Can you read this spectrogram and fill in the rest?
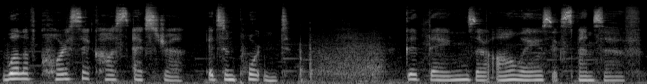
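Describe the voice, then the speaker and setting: A woman's voice: mid-range voice, steady tone, slow, mellow, faint music behind, close to an everyday voice. A woman playing a haughty, demanding young gold digger on a date, scolding and condescending in an audio roleplay. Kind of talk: ASMR-style dramatic roleplay.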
